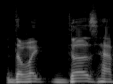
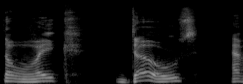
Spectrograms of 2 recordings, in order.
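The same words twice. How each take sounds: First: 'Does' is pronounced as the verb, rhyming with fuzz. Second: 'Does' is pronounced like plural 'doe', rhyming with doze. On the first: The speaker calls it right. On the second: The speaker calls it wrong.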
